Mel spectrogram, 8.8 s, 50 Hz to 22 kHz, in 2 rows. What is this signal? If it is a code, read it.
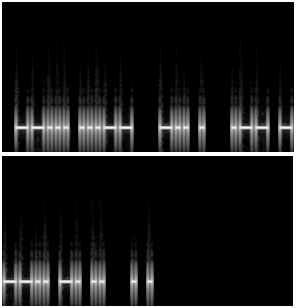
Morse code, heard as a keyed tone, about 20 wpm, 700 Hz. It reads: 73 DE W8NI EE
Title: POTA QSO Practice - 20wpm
